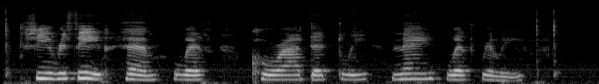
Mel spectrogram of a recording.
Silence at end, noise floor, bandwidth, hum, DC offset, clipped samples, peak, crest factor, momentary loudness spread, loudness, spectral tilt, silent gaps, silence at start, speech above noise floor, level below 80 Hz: 0.45 s; -46 dBFS; 15 kHz; none; under 0.1%; under 0.1%; -8 dBFS; 18 dB; 20 LU; -24 LUFS; -4.5 dB/octave; none; 0.05 s; 23 dB; -60 dBFS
